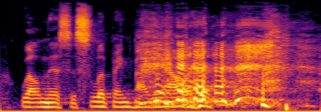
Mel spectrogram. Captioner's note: laughing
